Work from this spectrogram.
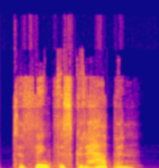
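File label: "bakana", Japanese; p4u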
